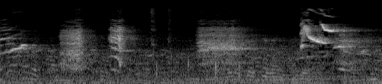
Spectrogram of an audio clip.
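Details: Grey parrot, or Jako, in Baku Zoo, uttering a series of rough breathy squawks spaced about half a second apart, ending in a louder grating shriek with a thin whistled overtone.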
